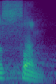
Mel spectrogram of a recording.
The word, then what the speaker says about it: sun: yang dari Mesir tadi tulisannya Itu pakai u Pak sun sun bacanya San itu kalau ditambah light kayak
